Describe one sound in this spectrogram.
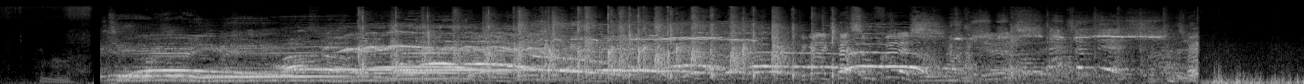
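A group of people sings together loudly.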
